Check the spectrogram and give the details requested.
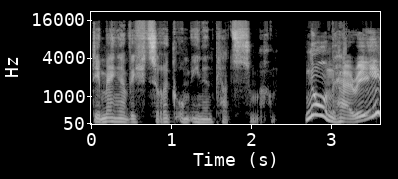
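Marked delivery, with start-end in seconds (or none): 2.7-3.6 loud, higher, hearty address; showy teacher. A narrator's reading. Teacher turning to his pupil, loud and showy. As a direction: launch grandly into the lesson.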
